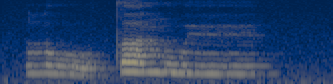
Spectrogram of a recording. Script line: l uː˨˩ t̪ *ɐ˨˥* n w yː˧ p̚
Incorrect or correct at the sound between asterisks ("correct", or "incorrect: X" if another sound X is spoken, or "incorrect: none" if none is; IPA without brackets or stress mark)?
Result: incorrect: ɐ˧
